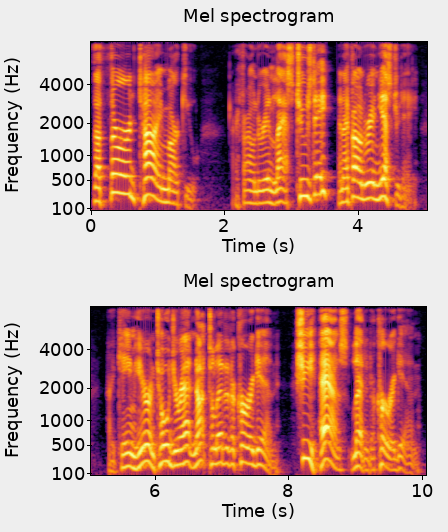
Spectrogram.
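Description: A woman's voice: medium pitch, sing-song, normal speed, a bit bright. A woman voicing an irate, blustering old farmer who splutters with rage. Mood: angry.

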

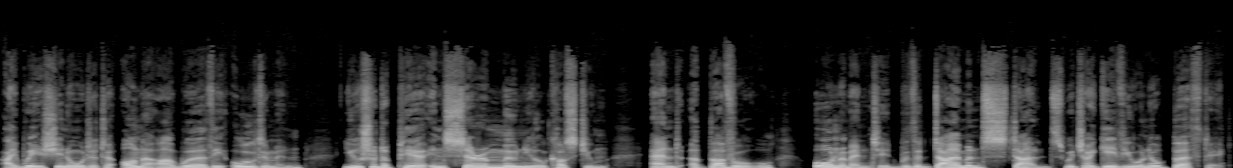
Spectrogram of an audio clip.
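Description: A man's voice: mid-range voice, big pitch swings, moderate pace, no echo, clean studio sound, pitched above the performer's own voice. A man voicing a cold, cruel king with pompous, commanding, clipped speech for a storybook. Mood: dignified, commanding.

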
